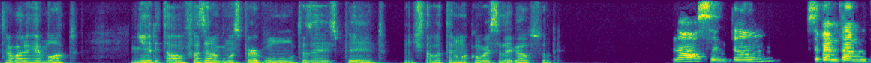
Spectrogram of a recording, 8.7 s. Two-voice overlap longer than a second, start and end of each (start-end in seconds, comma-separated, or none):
none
